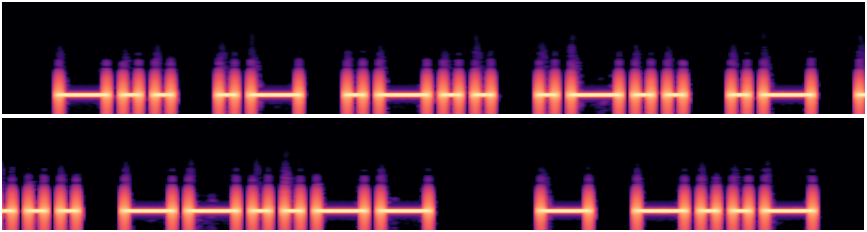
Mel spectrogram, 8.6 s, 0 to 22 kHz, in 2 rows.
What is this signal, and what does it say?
Morse code, heard as a keyed tone, about 15 wpm, 700 Hz. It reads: DALLAS, TX
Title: Common QSO Phrases Encore 15wpm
